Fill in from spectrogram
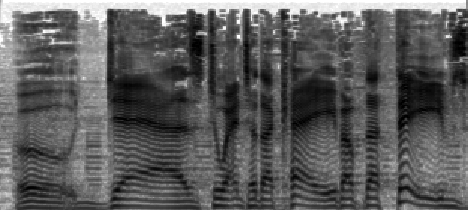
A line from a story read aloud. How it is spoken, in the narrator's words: boomed the voice of the wicked masked captain, the leader of the thieves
